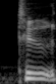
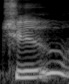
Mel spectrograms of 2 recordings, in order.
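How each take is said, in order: First: It begins with a plain t sound. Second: It begins with a ch sound.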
